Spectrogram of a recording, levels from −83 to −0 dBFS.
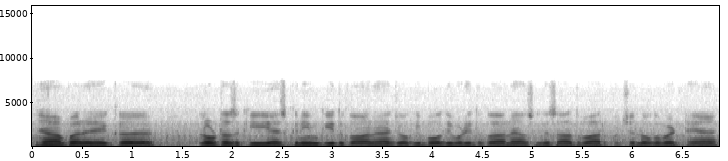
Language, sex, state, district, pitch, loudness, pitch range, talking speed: Hindi, male, Chandigarh, Chandigarh, 120 Hz, -17 LUFS, 115-125 Hz, 210 wpm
